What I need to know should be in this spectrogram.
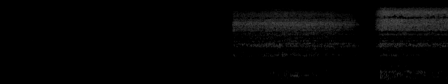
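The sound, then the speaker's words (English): Deep breathing during a pause in conversation: a short soft breath, a stretch of silence, then two long, loud, rushing breaths of air separated by a brief dip. “We both pause and breathe so deeply.”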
